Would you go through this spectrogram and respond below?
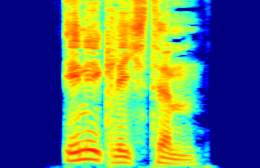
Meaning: strong dative masculine/neuter singular superlative degree of inniglich
- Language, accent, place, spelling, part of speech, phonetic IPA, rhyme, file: German, Germany, Berlin, inniglichstem, adjective, [ˈɪnɪkˌlɪçstəm], -ɪnɪklɪçstəm, De-inniglichstem.ogg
